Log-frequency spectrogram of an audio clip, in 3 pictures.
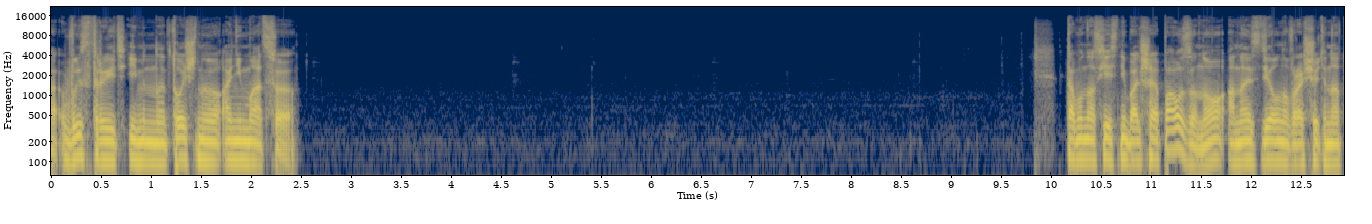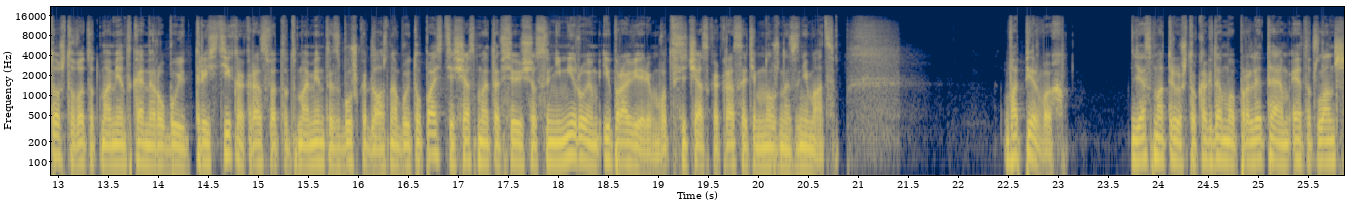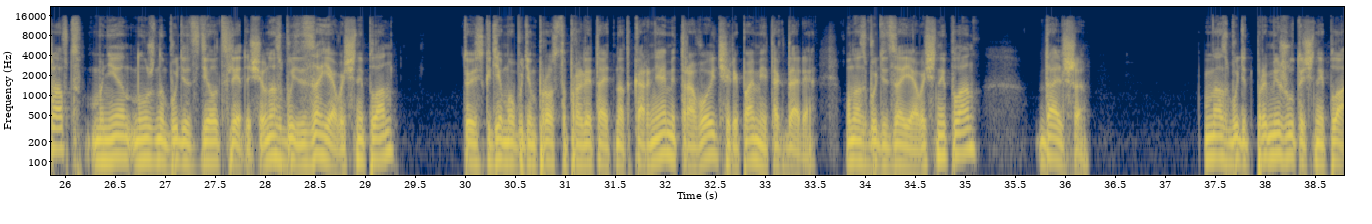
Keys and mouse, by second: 9.9 space, 10.7 ctrl+middle click, 12.5-18.3 drag, 20.9-30.4 drag, 33.3-38.7 drag.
